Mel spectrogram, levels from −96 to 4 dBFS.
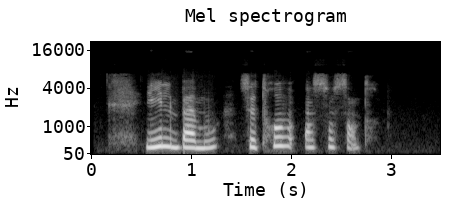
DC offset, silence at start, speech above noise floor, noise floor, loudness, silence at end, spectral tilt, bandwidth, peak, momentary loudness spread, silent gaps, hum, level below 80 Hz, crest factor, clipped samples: under 0.1%; 0.55 s; 55 dB; -72 dBFS; -18 LUFS; 0.8 s; -6 dB/octave; 6.8 kHz; -2 dBFS; 15 LU; none; none; -68 dBFS; 16 dB; under 0.1%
